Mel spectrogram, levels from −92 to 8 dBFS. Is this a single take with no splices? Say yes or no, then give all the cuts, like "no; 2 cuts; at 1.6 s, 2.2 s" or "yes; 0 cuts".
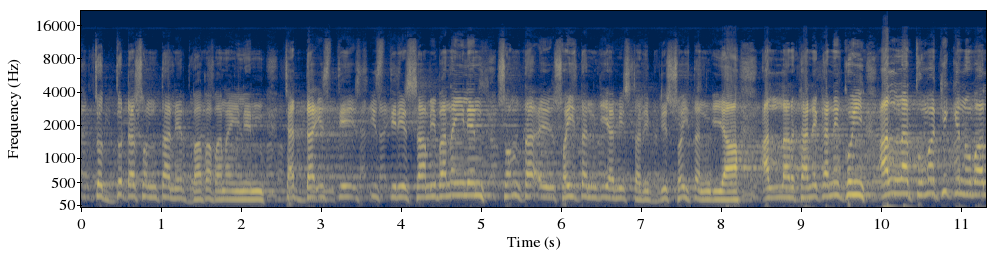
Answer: yes; 0 cuts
